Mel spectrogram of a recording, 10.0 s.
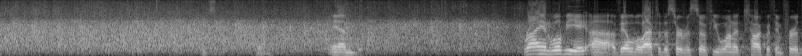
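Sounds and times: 
audience applause: 0.0 - 7.3
speech: 2.6 - 3.5, 4.1 - 4.6, 6.6 - 10.0.

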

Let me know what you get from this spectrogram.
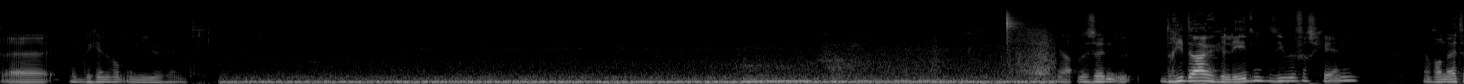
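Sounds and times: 
speech: 0.0 - 2.3, 10.6 - 14.6
airplane cabin engine rumble: 2.2 - 10.6.

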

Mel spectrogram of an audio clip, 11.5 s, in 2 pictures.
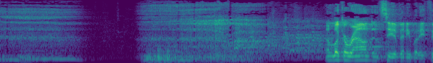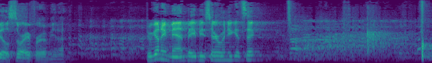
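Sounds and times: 
person imitating sniffling: 1.8 - 3.5
laughter: 2.6 - 5.0, 6.5 - 11.5
speech: 4.3 - 6.9, 7.7 - 9.9.

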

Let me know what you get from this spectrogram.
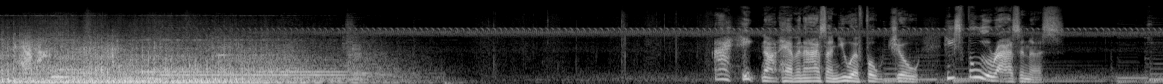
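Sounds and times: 
Black Hawk helicopter flying overhead: 0.0 - 4.4
speech: 7.6 - 10.7.

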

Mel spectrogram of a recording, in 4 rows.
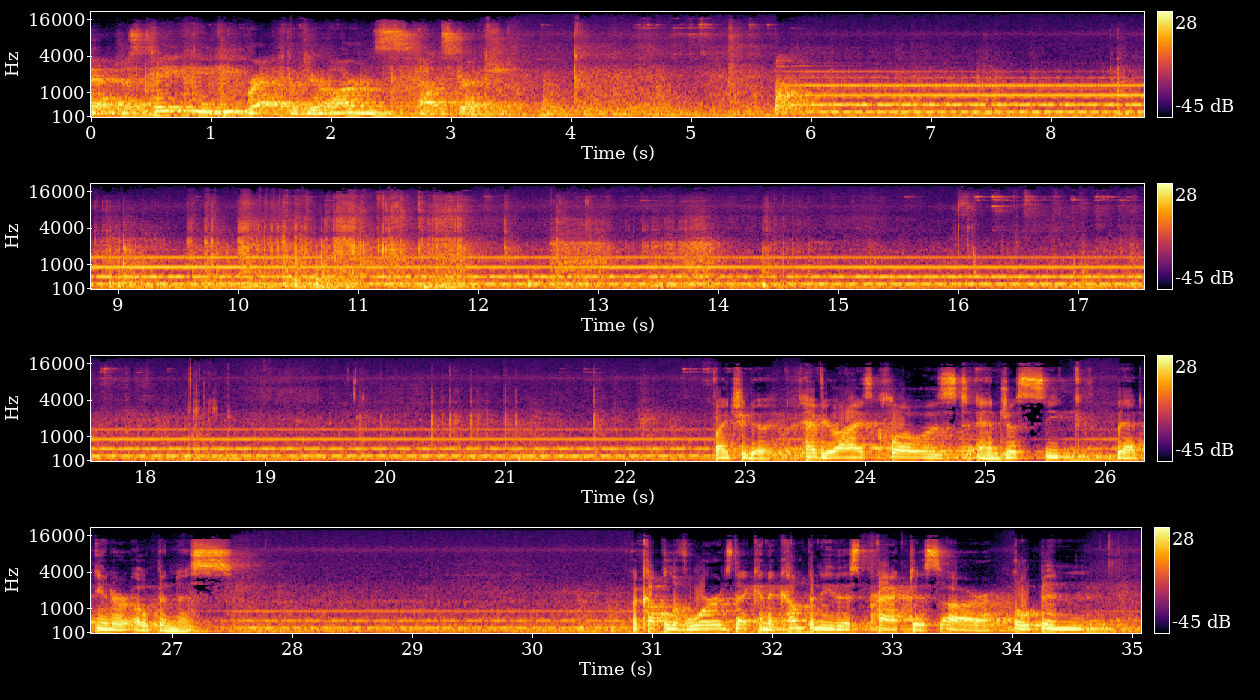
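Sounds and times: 
meditation bell ringing: 0.0 - 35.0
speech: 0.5 - 3.9, 22.9 - 27.6, 31.1 - 35.0.

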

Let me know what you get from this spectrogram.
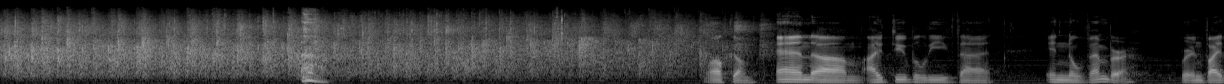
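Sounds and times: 
audience applause welcoming visiting members of the Bruderhof community: 0.0 - 7.7
speech: 7.1 - 12.2.

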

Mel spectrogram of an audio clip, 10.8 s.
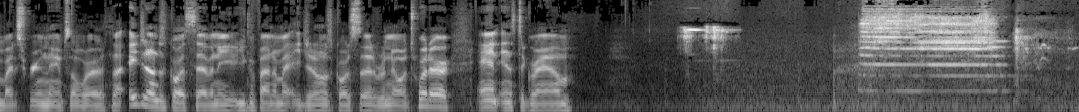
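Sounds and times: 
speech: 0.0 - 5.8, 6.8 - 7.2
party horn blare: 8.4 - 10.4.

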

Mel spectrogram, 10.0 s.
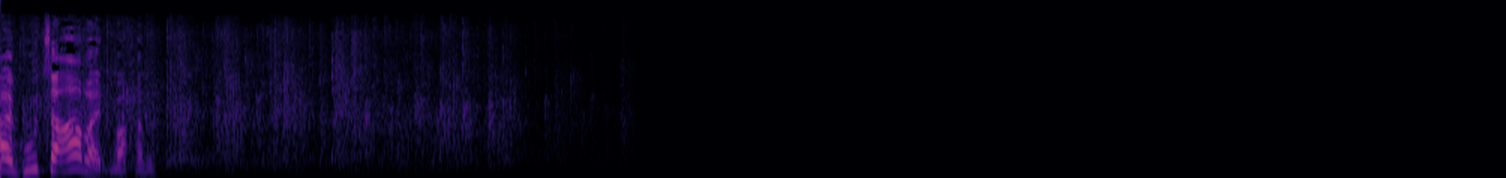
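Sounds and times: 
speech: 0.0 - 1.2
audience applauding: 0.0 - 4.5.

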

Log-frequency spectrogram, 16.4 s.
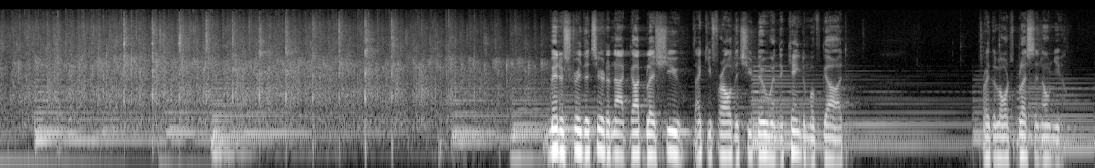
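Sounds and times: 
audience clapping: 0.0 - 8.9
speech: 8.2 - 12.8, 14.8 - 16.1.

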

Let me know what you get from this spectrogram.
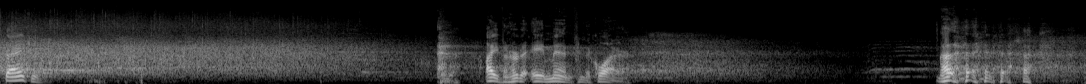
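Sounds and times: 
speech: 0.0 - 0.6, 4.8 - 6.4, 9.4 - 10.6
audience applauding: 0.0 - 4.6
laughter: 6.0 - 8.0, 9.4 - 10.8.

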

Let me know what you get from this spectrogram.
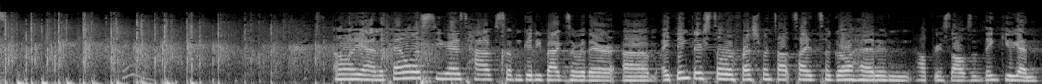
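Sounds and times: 
audience applause: 0.0 - 4.6
speech: 3.3 - 10.4.

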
